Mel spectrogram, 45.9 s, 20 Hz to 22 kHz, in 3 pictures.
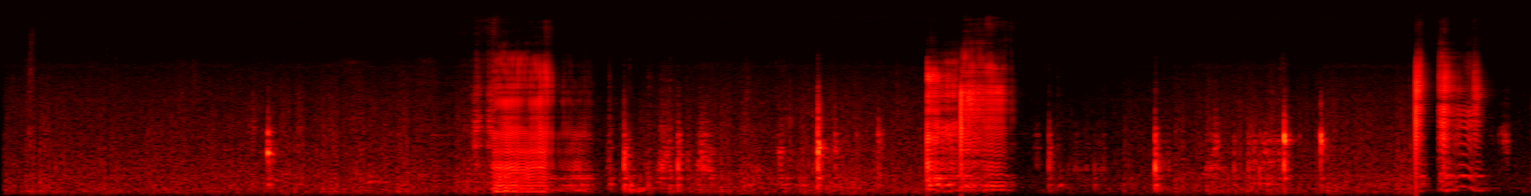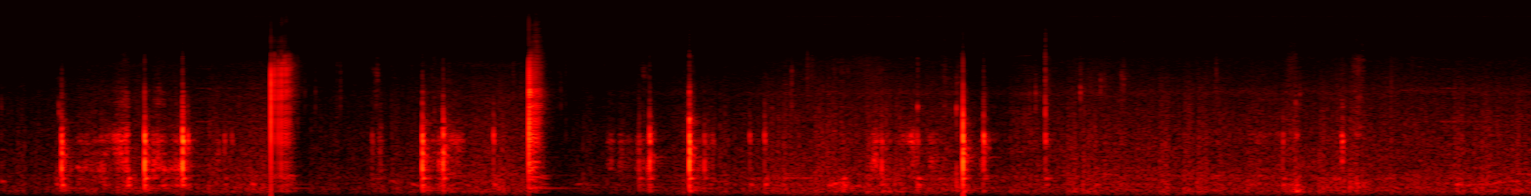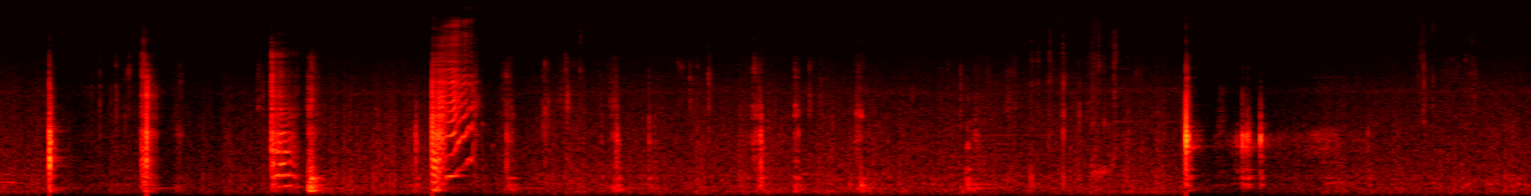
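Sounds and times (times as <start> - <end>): noise putty squelching: 34.9 - 42.6.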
